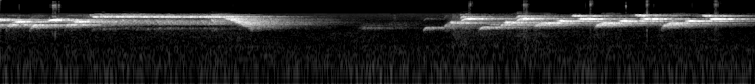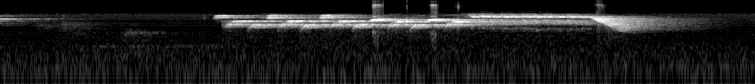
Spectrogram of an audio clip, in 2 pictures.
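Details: Canary singing three long phrases of quick repeated high notes, rolling trills that end with falling slurs, separated by brief silent pauses.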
